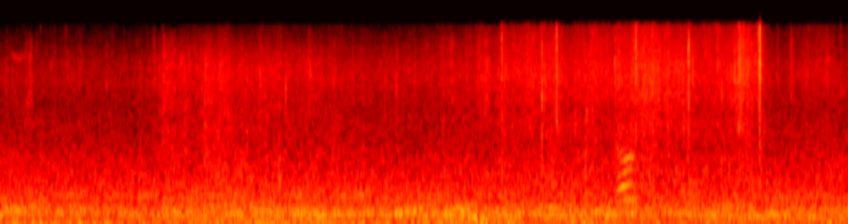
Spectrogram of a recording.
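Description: Faint, indistinct voices over a steady outdoor background hiss, with one brief rising call about three-quarters through and a few sharp clicks shortly before the end.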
